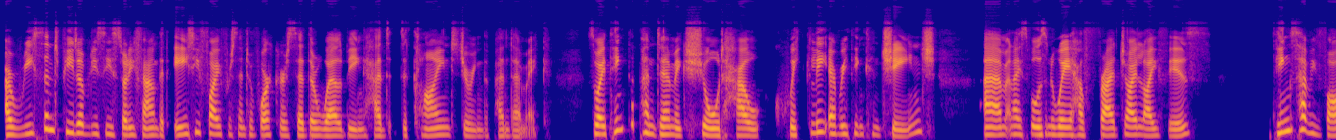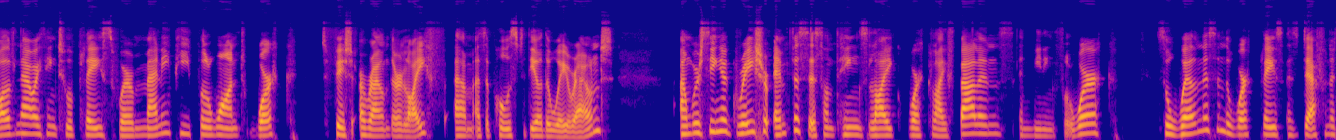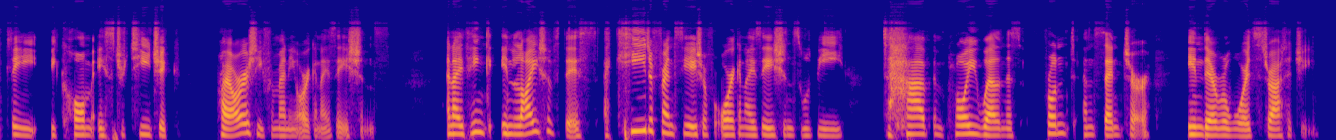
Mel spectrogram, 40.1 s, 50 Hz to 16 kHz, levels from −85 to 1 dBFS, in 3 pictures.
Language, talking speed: English, 180 wpm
